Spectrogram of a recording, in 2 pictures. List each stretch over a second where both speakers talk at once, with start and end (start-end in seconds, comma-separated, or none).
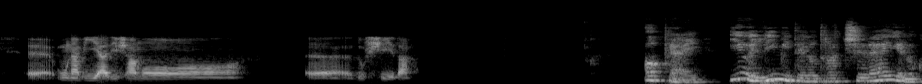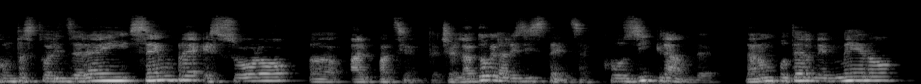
none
